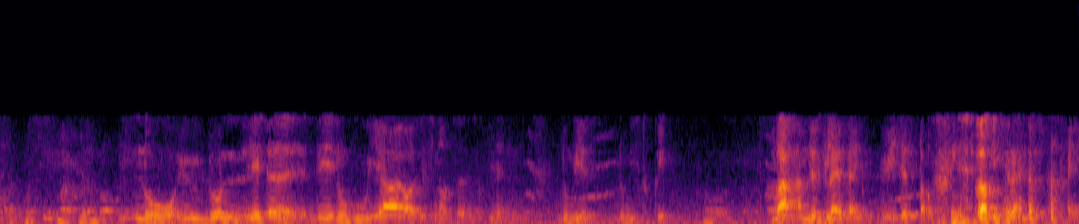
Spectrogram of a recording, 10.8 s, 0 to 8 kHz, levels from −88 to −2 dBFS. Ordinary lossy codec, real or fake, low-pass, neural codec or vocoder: AAC, 16 kbps; fake; 7.2 kHz; vocoder, 44.1 kHz, 128 mel bands, Pupu-Vocoder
